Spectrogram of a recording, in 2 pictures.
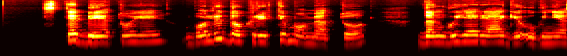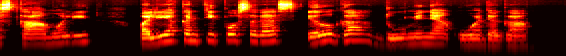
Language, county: Lithuanian, Marijampolė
